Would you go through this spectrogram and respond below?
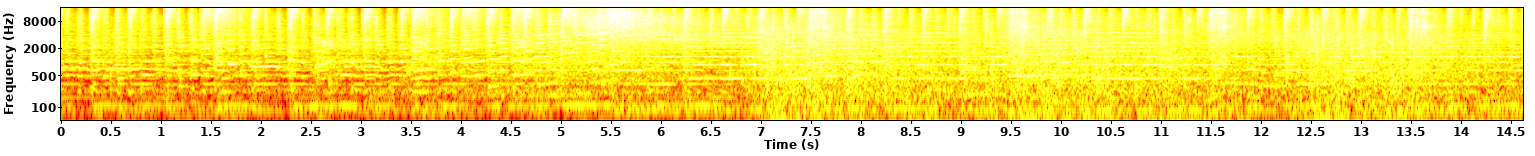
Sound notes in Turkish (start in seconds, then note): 6.7 Gök gürültüsü efekti; 6.7 Müzik - Hareketli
